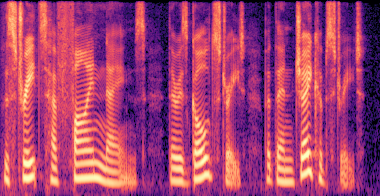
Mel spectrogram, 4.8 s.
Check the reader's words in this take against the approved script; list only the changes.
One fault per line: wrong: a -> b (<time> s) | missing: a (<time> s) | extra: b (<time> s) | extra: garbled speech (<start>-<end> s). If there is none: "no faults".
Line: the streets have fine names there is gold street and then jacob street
wrong: and -> but (3.3 s)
